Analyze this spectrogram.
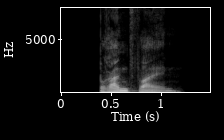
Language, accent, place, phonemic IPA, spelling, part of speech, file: German, Germany, Berlin, /ˈbʁantˌvaɪ̯n/, Branntwein, noun, De-Branntwein.ogg
- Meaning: 1. brandy (distilled wine) 2. liquor (any distilled alcohol)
